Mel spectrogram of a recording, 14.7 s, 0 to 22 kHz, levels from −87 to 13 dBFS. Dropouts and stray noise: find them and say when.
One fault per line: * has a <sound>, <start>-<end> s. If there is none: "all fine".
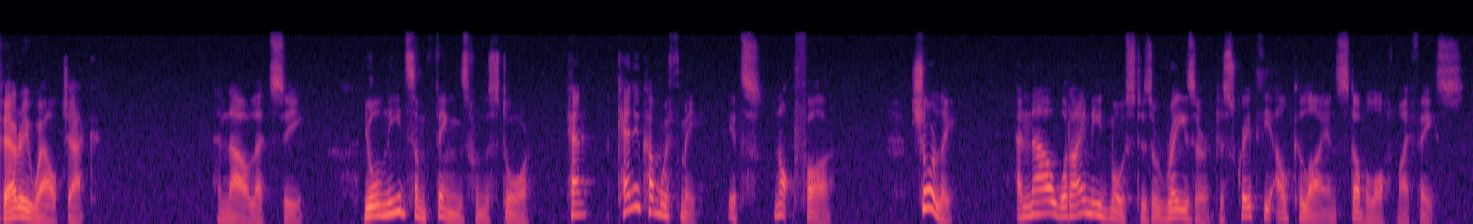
all fine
